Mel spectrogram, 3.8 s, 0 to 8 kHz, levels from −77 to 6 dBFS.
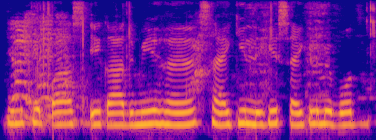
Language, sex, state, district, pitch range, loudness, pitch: Hindi, female, Bihar, Kishanganj, 225-245 Hz, -12 LUFS, 235 Hz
